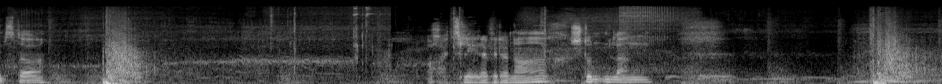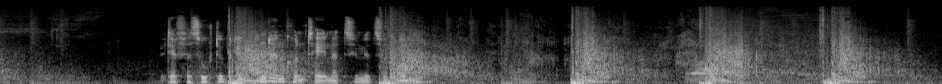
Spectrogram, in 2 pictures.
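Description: Revolver shots bang sharply.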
